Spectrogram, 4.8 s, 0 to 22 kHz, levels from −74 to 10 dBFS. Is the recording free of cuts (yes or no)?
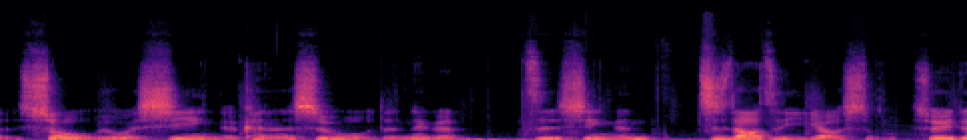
yes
